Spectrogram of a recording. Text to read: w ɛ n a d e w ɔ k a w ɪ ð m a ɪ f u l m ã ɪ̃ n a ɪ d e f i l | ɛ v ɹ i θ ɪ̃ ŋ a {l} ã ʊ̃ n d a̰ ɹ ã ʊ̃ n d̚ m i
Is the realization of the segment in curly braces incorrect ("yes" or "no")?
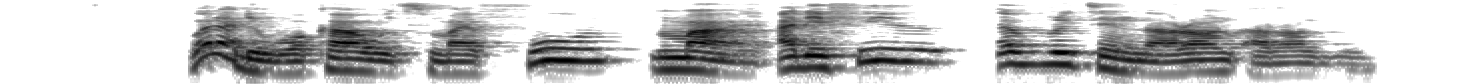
yes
